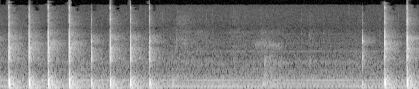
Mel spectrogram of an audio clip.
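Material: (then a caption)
Leather. A small steel beveler held in the fingers is tapped repeatedly into the carved knotwork lines of a solid tan veg-tan leather panel. Eight quick, evenly spaced dull taps with a bright click on top are followed by a quiet pause with a faint steady low hum, then three more taps.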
